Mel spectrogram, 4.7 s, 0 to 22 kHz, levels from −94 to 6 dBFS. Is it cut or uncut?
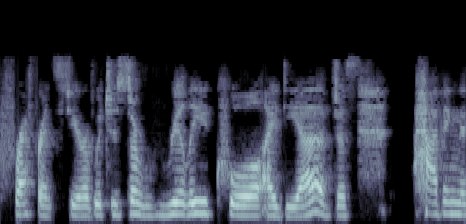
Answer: cut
